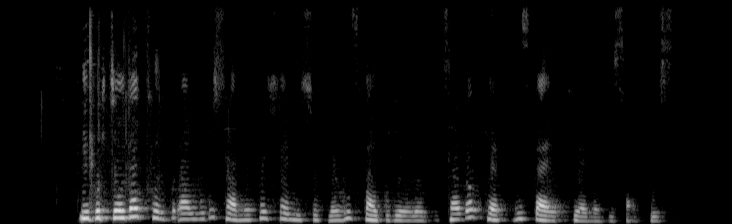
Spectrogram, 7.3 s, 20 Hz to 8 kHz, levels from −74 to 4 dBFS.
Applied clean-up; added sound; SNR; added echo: neural mask model DeepFilterNet 3.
